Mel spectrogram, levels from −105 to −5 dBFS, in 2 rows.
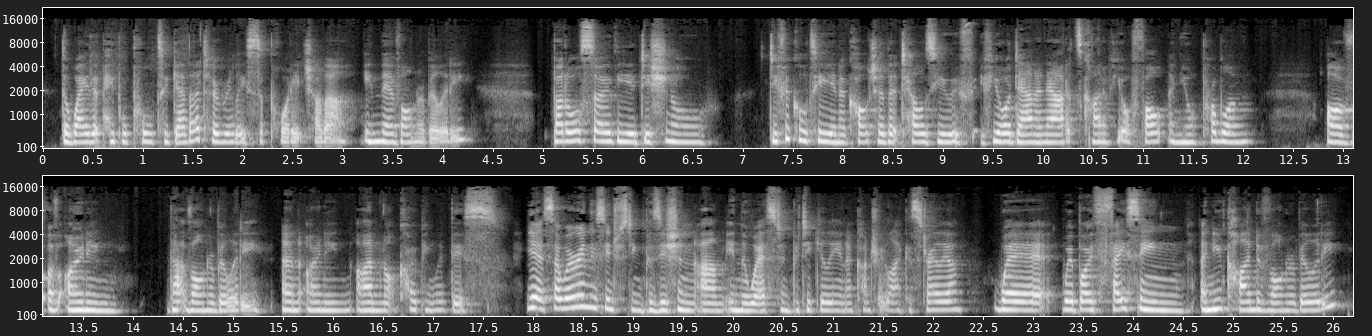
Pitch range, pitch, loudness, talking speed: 220-245 Hz, 230 Hz, -18 LUFS, 180 wpm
